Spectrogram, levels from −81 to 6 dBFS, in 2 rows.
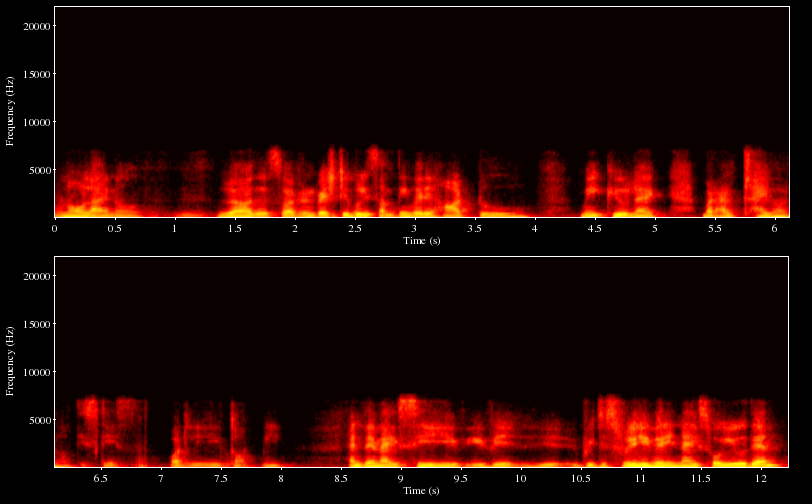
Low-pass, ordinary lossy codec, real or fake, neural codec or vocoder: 7.2 kHz; Opus, 16 kbps; fake; codec, 16 kHz, about 1 kbps, DyCAST, with the encoder's durations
